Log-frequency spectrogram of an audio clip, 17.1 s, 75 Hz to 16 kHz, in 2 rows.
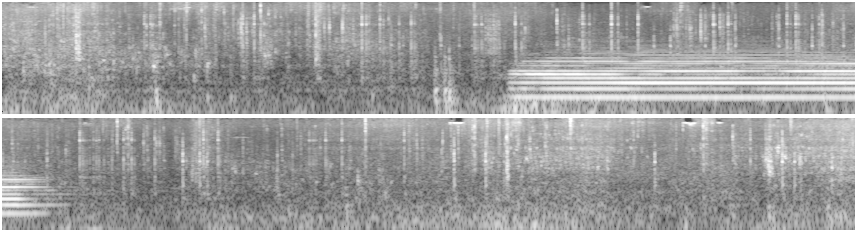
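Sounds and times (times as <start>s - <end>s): low rumble of sea: 0.0s - 17.0s
wooden ship creaking and knocking: 0.0s - 17.0s
ship's horn blast: 5.0s - 9.5s.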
